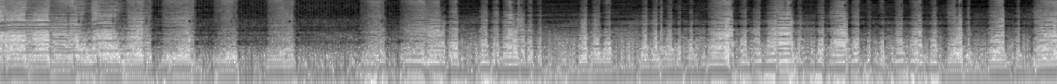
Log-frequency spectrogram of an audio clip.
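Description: A power screwdriver driving screws into wooden framing in a string of loud bursts, each lasting about a second, over background music.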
